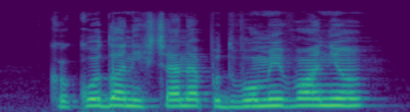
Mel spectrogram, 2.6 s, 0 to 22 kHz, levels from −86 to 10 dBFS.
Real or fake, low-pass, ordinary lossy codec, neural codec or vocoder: fake; 14.4 kHz; none; vocoder, 48 kHz, 128 mel bands, Vocos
